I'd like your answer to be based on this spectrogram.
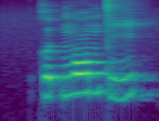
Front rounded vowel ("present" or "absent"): absent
